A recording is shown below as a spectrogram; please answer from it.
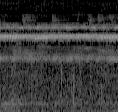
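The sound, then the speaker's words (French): Cicadas chirping at night: a steady, high-pitched insect chorus with a fast, regular pulsing throb that stays at a constant moderate level throughout. “Encore deux minutes, et le chant des cigales monte dans la nuit.”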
